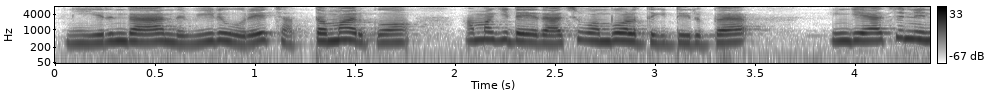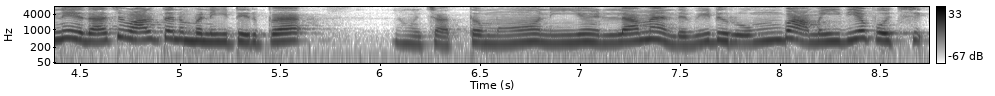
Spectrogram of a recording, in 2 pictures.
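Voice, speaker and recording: A woman plays a fond older sister with a high, soft voice. She speaks gently and soothingly, full of affection. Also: fast. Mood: tender.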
